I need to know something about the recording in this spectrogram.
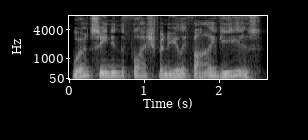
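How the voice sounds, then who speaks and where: An older Lancashire collector with a thick accent, in a story read aloud, as the narrator puts him on. He drones on in an unhurried, secretive way, his voice lifted higher than the narrator's own. It has a slightly different, altered timbre from the reader's usual voice. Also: darkish tone, close to an everyday voice. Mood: droning. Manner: droning, unhurried storytelling with dialect grammar. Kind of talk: audiobook character voice.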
